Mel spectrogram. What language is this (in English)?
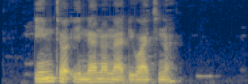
Luo (Kenya and Tanzania)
